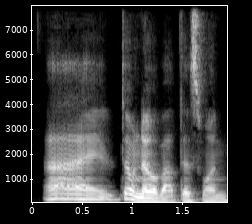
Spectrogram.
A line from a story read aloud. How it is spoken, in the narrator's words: Noah chuckled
